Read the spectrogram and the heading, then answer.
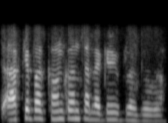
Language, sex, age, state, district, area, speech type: Hindi, male, 18-30, Bihar, Darbhanga, urban, conversation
